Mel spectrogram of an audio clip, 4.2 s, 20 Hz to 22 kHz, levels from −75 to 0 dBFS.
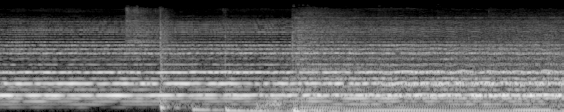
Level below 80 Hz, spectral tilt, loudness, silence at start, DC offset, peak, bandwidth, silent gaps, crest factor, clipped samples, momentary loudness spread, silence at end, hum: -26 dBFS; -3.5 dB/octave; -11 LUFS; 0 s; under 0.1%; 0 dBFS; 16.5 kHz; none; 10 dB; under 0.1%; 1 LU; 0 s; none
